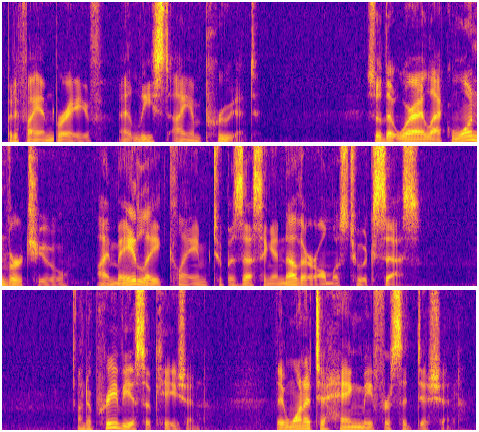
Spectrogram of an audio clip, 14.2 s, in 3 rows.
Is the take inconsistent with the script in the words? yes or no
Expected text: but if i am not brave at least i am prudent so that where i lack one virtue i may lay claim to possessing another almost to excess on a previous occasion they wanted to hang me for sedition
yes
